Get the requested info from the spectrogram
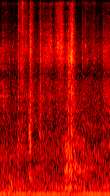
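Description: Steady low hum of a supermarket's refrigerated dairy display case, with two brief faint rustles about half a second and a second and a half in.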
